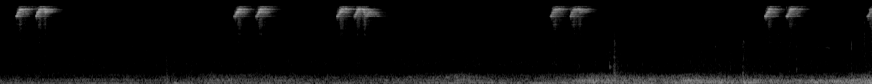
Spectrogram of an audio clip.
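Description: Recorded mouse squeaks played from a tablet's speaker: short, very high-pitched chirps in quick pairs, five pairs spaced a second or two apart, over a faint low rumble.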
